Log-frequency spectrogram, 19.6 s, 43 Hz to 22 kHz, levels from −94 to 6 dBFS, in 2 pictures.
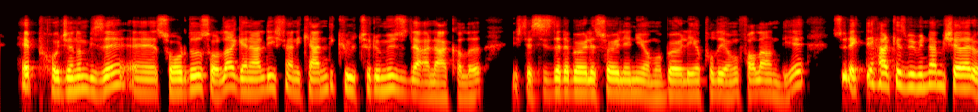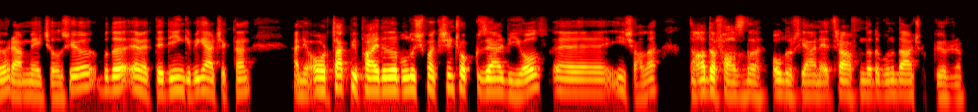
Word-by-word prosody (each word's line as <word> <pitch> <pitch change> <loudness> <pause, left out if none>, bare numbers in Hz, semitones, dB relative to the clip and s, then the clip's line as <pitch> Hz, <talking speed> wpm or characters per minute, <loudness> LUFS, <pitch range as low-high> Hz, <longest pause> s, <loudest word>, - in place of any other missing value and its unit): hep - - +3
hocanın 150 +3 +1
bize, 155 +8 0
eee, 135 -1 -1
sorduğu 135 +5 +2
sorular 170 +1 +2
genelde, 140 0 0
işte, 165 - -5
hani, 135 -2 -4
kendi 140 +8 -1
kültürümüzle 155 - -1
alakalı, 110 -1 -2 0.3
işte, - - -5
"Sizde 135 +2 0
de 135 0 +1
böyle 130 -1 +4
söyleniyor 130 -1 0
mu, 110 0 -10
böyle 120 0 +2
yapılıyor 125 0 -2
mu?" 125 - -5
falan 125 -2 -2
diye 200 - -3 0.3
sürekli 315 - +1
herkes 200 -4 +3
birbirinden 180 +2 +1
bir 185 - -2
şeyler 170 -1 +7
öğrenmeye 120 -4 -1
çalışıyor. 160 - -2
Bu 150 +1 -8
da 160 +1 +7
evet 145 -5 0
dediğin 145 +3 -1
gibi 135 0 -3
gerçekten, 135 -1 -2 0.4
hani, 125 - -4
ortak 150 +3 +4
bir - - +2
paydada 150 -1 +6
buluşmak 155 +1 +1
için 170 - -1
çok 160 -1 +1
güzel 140 -1 +1
bir 125 - -8
yol. 125 +8 +2
Eee, 135 -1 -4
inşallah 145 -4 -7 0.4
daha - - +1
da - - +7
fazla 115 -1 -5
olur. 125 -2 -4
Yani, 115 -1 -4
etrafımda 120 0 -3
da - - -5
bunu 125 +1 -9
daha 125 -1 0
çok - - -16
görürüm. 105 -1 -10
135 Hz, 180 wpm, -23 LUFS, 125-155 Hz, 0.4 s, şeyler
